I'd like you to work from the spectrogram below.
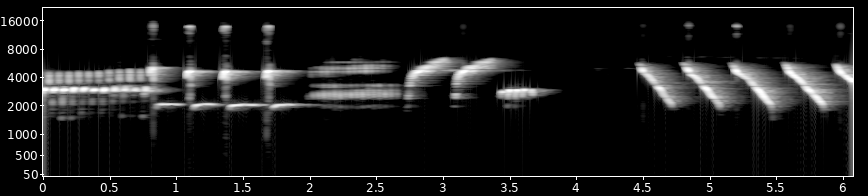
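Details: Canary song for teaching young canaries to sing: pulsed trills and repeated chips, upward-curving whistles, a brief pause, then a run of sharp descending sweeps.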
